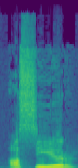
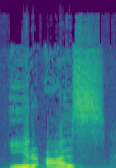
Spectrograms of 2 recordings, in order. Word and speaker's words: Asir: Yes, it's pronounced Asir, not Ir-As, it's Asir.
